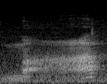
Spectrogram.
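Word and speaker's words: 骂: And then we have ma. First down, ma. Okay, good. And the final one, ma. Ma. Yeah, like you're slashing a sword or something.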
